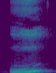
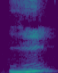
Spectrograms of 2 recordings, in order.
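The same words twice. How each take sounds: First: The pitch rises from middle to high. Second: The same.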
